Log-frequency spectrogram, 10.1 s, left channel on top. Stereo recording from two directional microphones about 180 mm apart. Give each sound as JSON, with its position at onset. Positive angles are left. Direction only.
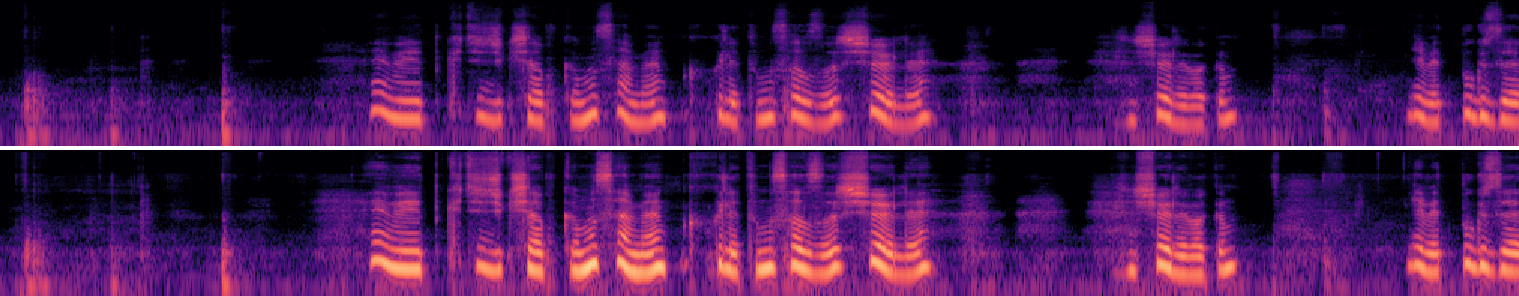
{"t": 2.1, "sound": "speech", "side_deg": -45}
{"t": 9.4, "sound": "a woman's voice", "side_deg": -35}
